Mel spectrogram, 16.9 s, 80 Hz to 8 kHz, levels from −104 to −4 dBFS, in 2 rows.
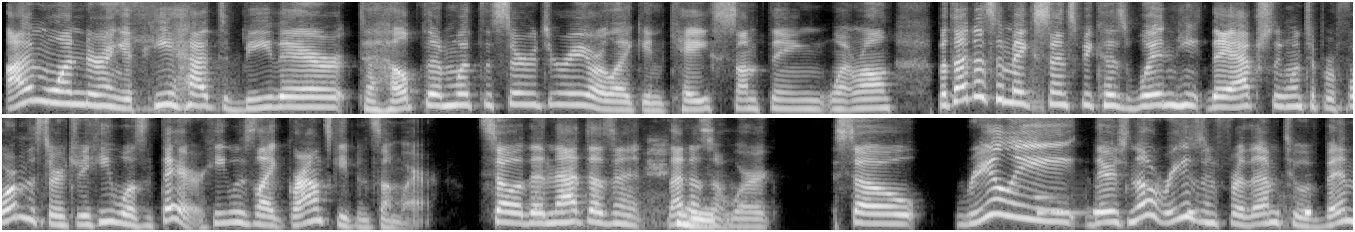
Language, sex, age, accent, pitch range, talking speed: English, male, 30-49, American, 175-235 Hz, 215 wpm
